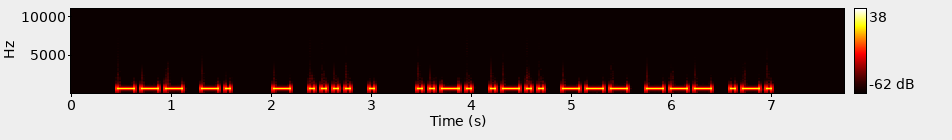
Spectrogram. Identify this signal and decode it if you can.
Morse code, heard as a keyed tone, about 20 wpm, 700 Hz. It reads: ON THE FLOOR
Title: Build A Phrase - 3-Word Phrases - 20wpm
